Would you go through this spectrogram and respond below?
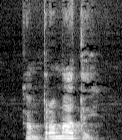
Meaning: nominative/accusative plural of компрома́т (kompromát)
- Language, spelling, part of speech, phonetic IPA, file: Russian, компроматы, noun, [kəmprɐˈmatɨ], LL-Q7737 (rus)-компроматы.wav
